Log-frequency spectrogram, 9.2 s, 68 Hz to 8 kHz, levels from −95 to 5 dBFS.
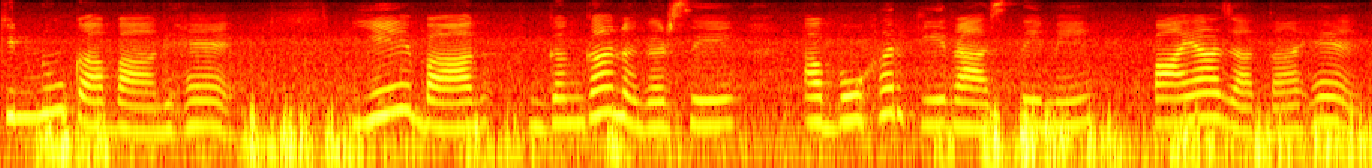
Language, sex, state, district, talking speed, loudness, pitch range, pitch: Hindi, female, Punjab, Fazilka, 100 wpm, -18 LUFS, 225-290 Hz, 245 Hz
